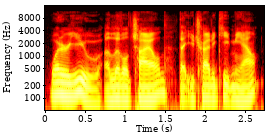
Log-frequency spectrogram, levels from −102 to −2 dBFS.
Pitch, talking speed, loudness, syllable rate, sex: 100 Hz, 285 wpm, -19 LUFS, 6.1 syllables/s, male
